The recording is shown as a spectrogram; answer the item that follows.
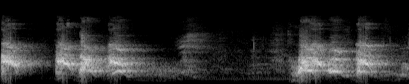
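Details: Pet dogs inside a house bark at a mounted deer head placed on a garage counter, giving a run of harsh, overlapping barks, a softer pause, then another rapid cluster of barks.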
